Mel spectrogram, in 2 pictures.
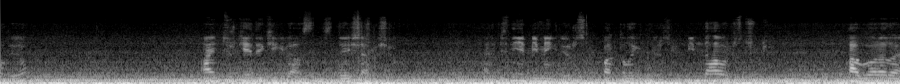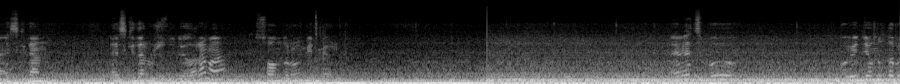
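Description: Car engine and road noise heard inside the cabin while driving, a steady low rumble whose engine note steps up about fourteen seconds in.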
